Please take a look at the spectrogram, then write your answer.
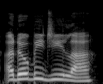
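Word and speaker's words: Adobe Gila's: G laughs which is what the website says phonetically geela Adobe geela and it's like a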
